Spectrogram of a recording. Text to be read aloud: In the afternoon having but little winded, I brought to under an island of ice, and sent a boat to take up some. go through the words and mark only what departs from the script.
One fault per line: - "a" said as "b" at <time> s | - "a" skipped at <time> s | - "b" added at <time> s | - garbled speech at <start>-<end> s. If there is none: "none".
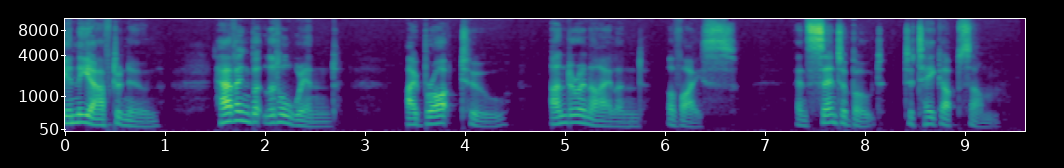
- "winded" said as "wind" at 2.3 s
